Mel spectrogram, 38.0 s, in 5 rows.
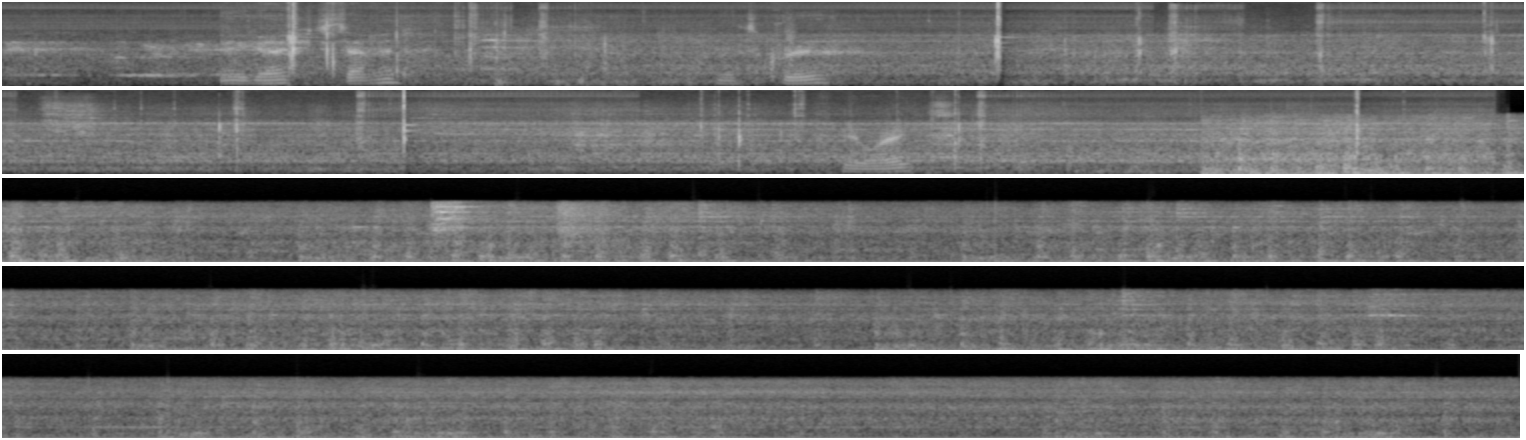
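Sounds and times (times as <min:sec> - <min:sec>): diesel locomotive rumble: 0:00.0 - 0:15.9
train wheels rumbling on rails: 0:00.0 - 0:38.0.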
